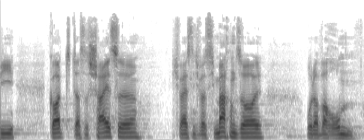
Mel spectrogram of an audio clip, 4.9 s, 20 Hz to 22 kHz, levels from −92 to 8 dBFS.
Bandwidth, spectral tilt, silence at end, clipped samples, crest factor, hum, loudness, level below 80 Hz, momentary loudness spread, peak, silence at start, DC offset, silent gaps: 15 kHz; -5.5 dB/octave; 0.15 s; under 0.1%; 20 dB; none; -22 LUFS; -62 dBFS; 8 LU; -4 dBFS; 0 s; under 0.1%; none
